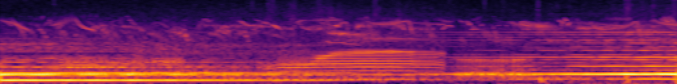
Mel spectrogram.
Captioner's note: bleating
